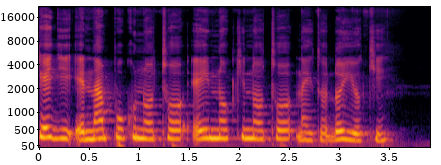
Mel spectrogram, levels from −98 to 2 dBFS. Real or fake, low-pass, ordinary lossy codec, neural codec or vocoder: fake; none; none; vocoder, 44.1 kHz, 128 mel bands every 256 samples, BigVGAN v2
